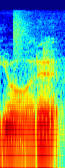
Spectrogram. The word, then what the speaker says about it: Yor: Japanese, it's changed to Yor. Okay. Cool. Yor. But you can't end a word in Japanese with an R. So it would have to be Yoru, right? Is that how they say it?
